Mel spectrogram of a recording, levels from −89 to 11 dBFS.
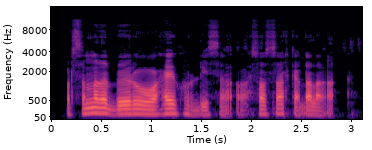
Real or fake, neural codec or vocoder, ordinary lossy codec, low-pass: real; none; none; 10.8 kHz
